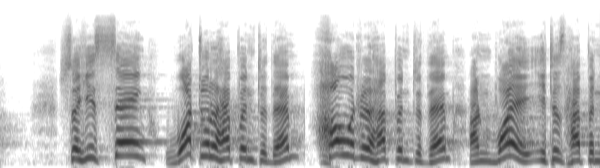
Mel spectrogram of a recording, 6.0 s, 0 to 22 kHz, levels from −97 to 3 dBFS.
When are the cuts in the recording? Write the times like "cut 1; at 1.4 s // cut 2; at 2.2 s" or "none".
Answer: cut 1; at 3.0 s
